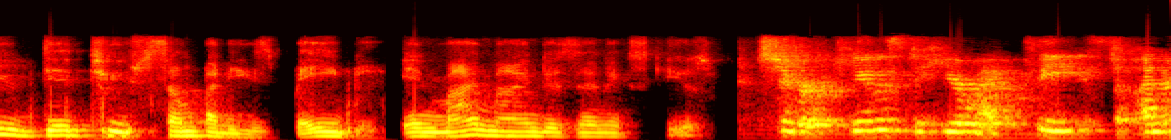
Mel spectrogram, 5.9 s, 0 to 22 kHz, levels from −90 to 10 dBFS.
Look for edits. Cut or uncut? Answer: cut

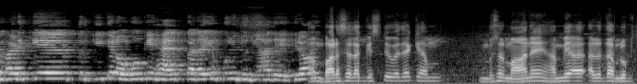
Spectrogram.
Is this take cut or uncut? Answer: cut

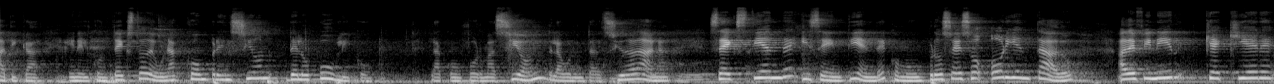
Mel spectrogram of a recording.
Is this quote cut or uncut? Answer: cut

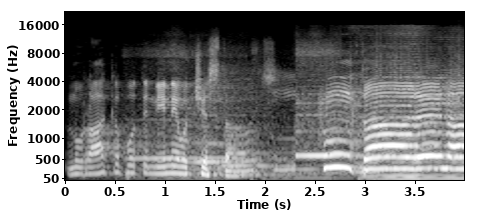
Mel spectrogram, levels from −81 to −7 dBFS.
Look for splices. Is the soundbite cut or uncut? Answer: cut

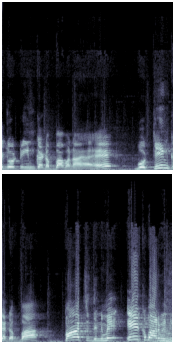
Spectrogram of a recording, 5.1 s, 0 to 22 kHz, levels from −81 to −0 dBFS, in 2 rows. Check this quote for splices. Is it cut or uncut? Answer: uncut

